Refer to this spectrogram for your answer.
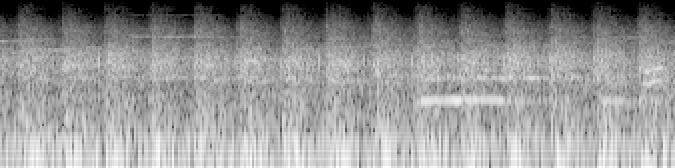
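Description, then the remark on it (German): A large concert audience claps in unison with a steady, brisk beat, roughly three claps per second, loud and continuous, calling for more, with a few whistles and shouts rising over the clapping. “Wenn Leute so rhythmisch klatschen, dann heißt das, sie wollen noch mehr.”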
